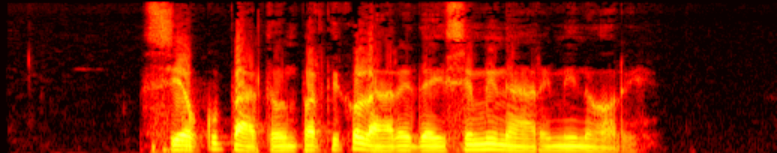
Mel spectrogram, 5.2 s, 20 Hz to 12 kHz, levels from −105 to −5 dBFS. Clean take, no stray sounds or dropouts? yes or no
yes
